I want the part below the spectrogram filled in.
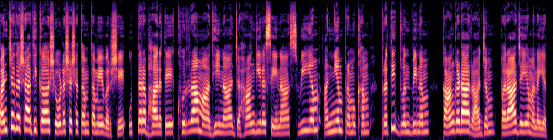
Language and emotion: Sanskrit, neutral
